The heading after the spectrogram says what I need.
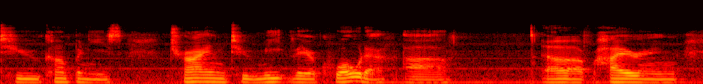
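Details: Adult man who identifies himself as a person who stutters; stuttering.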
